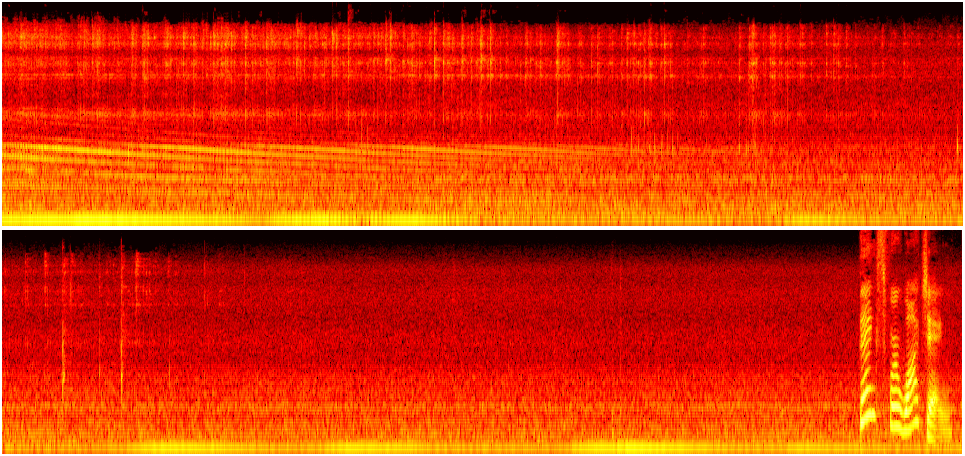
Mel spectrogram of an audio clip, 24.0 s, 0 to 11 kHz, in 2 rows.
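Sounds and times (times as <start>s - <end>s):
hand crank siren winding down: 0.0s - 10.7s
steady low hum: 0.0s - 24.0s.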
